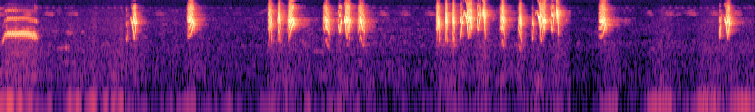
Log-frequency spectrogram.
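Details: Long-tailed shrike (cendet), used as a prompt to get silent shrikes singing again, giving one whistled note followed by scattered harsh, scratchy chatter notes in short clusters with pauses between.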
